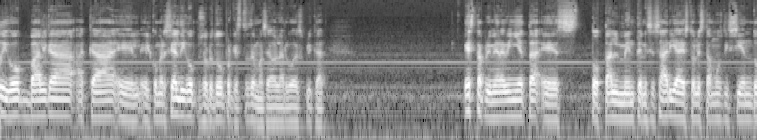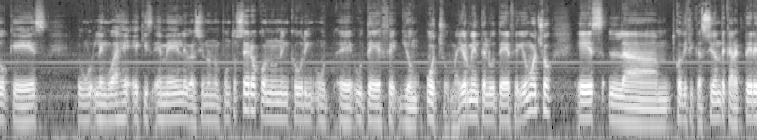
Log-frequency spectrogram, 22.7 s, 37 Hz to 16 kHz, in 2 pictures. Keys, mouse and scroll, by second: 8.1-9.8 drag.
